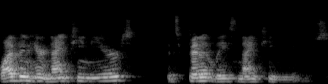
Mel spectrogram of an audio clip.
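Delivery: imitated deadpan, flat put-on delivery. Retelling the CFO's answer to the CEO, imitating a deadpan reply. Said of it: "the C F O deadpan back".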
